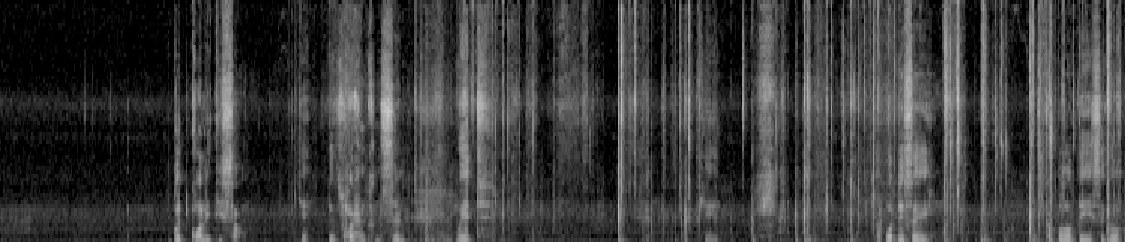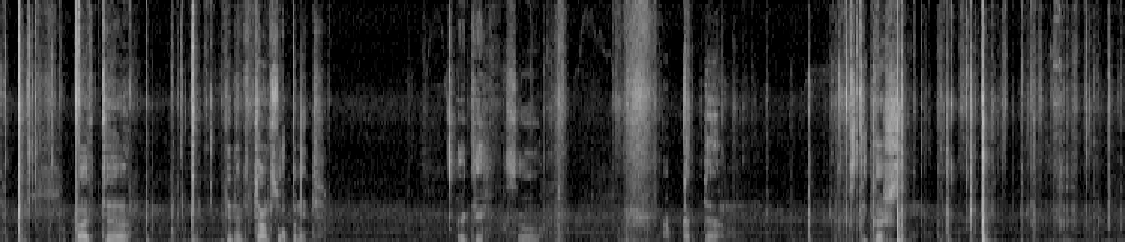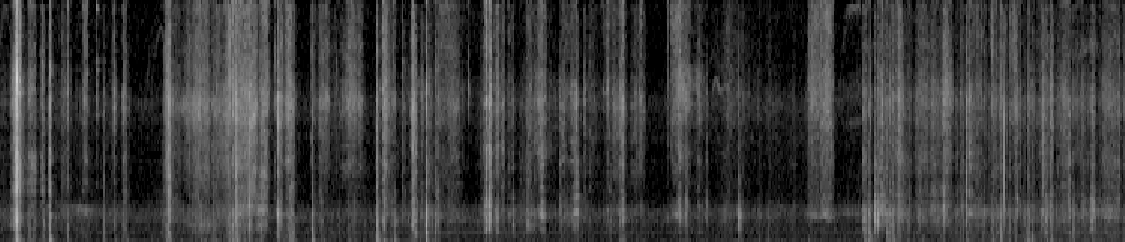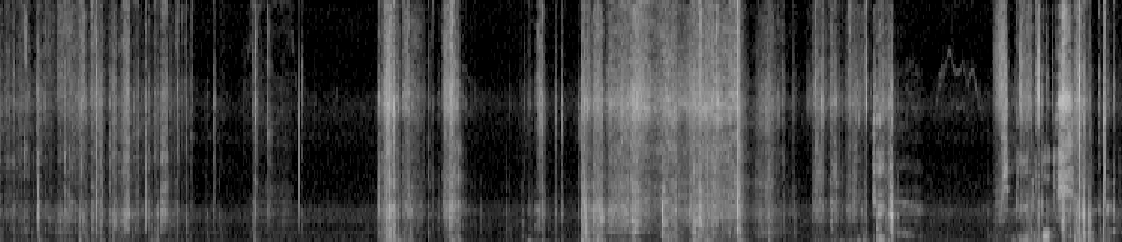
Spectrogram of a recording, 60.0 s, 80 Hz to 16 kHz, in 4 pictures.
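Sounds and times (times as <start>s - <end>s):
cardboard packaging being opened: 40.8s - 47.7s, 50.0s - 51.3s, 52.0s - 57.0s.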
